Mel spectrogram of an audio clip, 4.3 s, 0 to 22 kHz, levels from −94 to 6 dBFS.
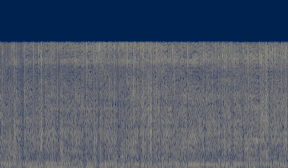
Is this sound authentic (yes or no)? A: no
